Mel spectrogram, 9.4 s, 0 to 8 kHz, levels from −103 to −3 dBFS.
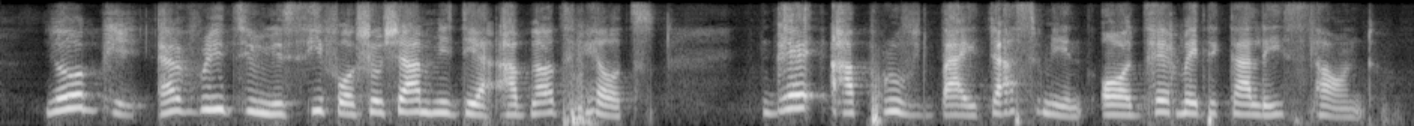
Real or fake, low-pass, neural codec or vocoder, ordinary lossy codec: fake; 7.2 kHz; codec, 16 kHz in and 24 kHz out, 0.8 kbps, FocalCodec, streaming, 65536 codes; Opus, 64 kbps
